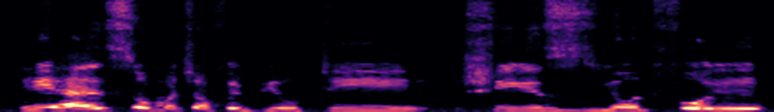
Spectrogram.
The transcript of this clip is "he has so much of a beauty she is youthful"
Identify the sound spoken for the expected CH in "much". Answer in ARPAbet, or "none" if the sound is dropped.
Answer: CH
